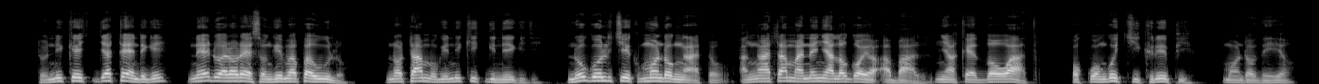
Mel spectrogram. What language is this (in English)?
Luo (Kenya and Tanzania)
